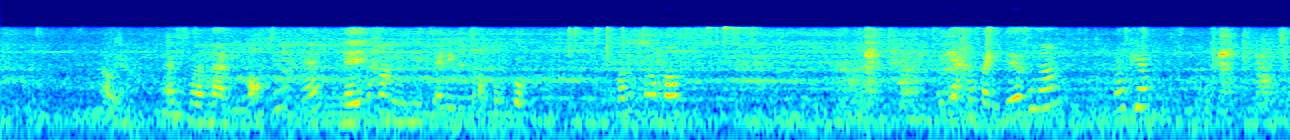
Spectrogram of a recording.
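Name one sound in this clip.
A man talks nearby in a casual voice.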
